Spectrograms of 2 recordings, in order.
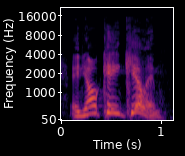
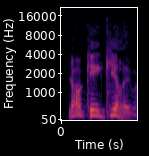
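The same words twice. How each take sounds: First: "kill" hit higher and harder; emphatic. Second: Said in the usual way. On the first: Acted. God challenging puny humans, "kill" stressed high. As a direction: punch the word "kill". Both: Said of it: "God goes like".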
